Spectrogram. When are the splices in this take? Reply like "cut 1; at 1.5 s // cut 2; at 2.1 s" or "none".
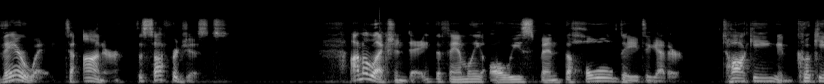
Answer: none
